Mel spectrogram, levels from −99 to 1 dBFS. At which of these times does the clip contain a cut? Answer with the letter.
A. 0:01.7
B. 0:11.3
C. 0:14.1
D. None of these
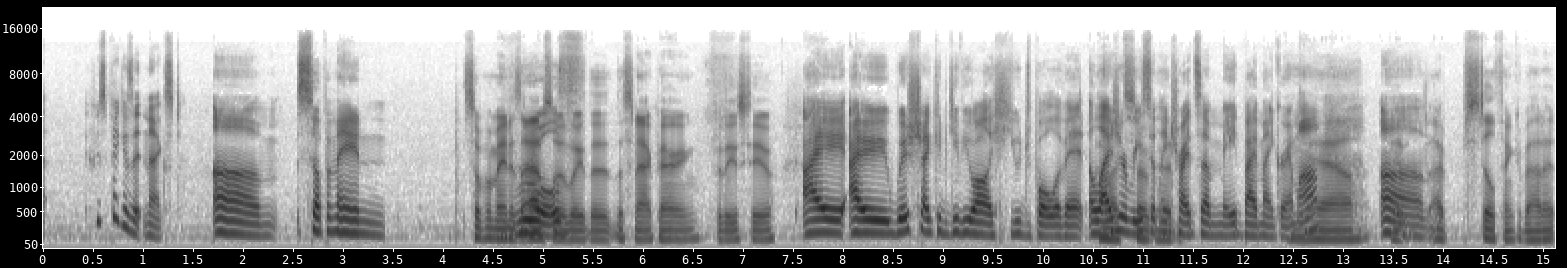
A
